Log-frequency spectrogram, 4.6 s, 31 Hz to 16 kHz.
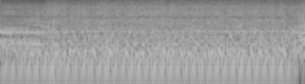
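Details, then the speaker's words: Wen Power Pro 3500 W generator revived after sitting unrun about 16 years in a shed, loaded to 3,050 W at 58 Hz. A steady drone holds constant speed with a low pulsing beat, no hunting or stumbling: normal running under heavy load. "So now I'm going to fire it up and we'll slowly load it up and see what the voltage drop is. Okay, that's 3,050 watts right there. 58 hertz."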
